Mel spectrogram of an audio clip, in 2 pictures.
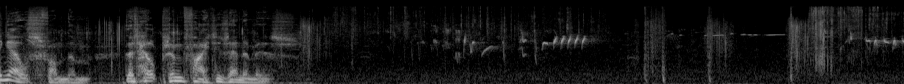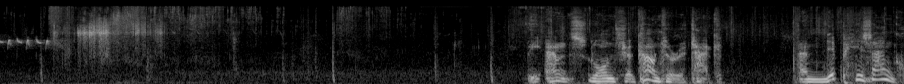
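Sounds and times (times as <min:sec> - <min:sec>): bird calling: 0:00.8 - 0:10.1.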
